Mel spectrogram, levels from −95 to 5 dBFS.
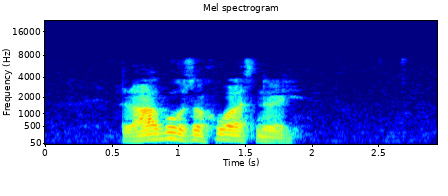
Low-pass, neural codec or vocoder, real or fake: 7.2 kHz; none; real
